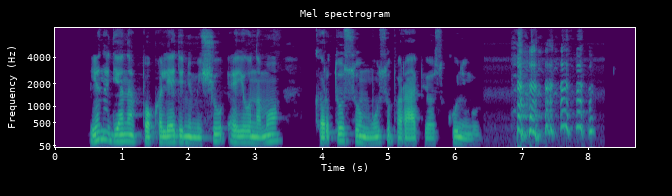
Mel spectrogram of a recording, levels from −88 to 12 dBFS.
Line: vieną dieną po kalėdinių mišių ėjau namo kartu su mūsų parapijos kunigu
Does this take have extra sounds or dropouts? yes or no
yes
